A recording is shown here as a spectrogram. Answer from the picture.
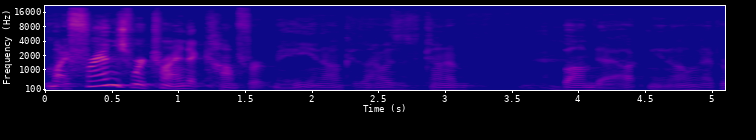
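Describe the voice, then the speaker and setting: Room echo is audible as a man speaks. He keeps a moderate pace with lively intonation. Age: 70s. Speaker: singer-songwriter performer. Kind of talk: storytelling monologue on stage. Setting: theater stage with audience. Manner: halting, many repetitions and fillers.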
